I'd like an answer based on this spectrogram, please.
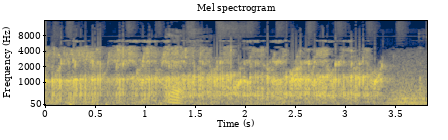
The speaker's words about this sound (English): I could do without the gargling of the pee. I really like gargling with piss.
